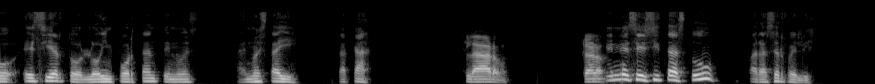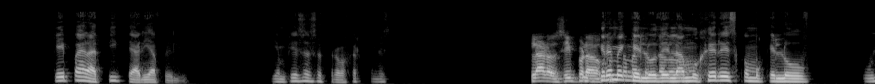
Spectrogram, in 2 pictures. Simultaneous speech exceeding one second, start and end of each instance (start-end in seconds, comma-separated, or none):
14.5-15.8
